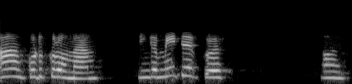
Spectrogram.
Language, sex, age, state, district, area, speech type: Tamil, female, 18-30, Tamil Nadu, Vellore, urban, conversation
